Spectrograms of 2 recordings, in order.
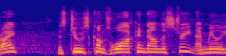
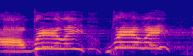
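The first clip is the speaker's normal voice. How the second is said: put-on, very high, exasperated, fed-up disbelief; 13 semitones higher than usual. Speaker recalls reacting when their computer crashed, retelling exasperated frustration. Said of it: "would crash and be like".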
